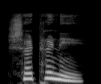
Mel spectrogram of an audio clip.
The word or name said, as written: ಸಟ್ಟನೆ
